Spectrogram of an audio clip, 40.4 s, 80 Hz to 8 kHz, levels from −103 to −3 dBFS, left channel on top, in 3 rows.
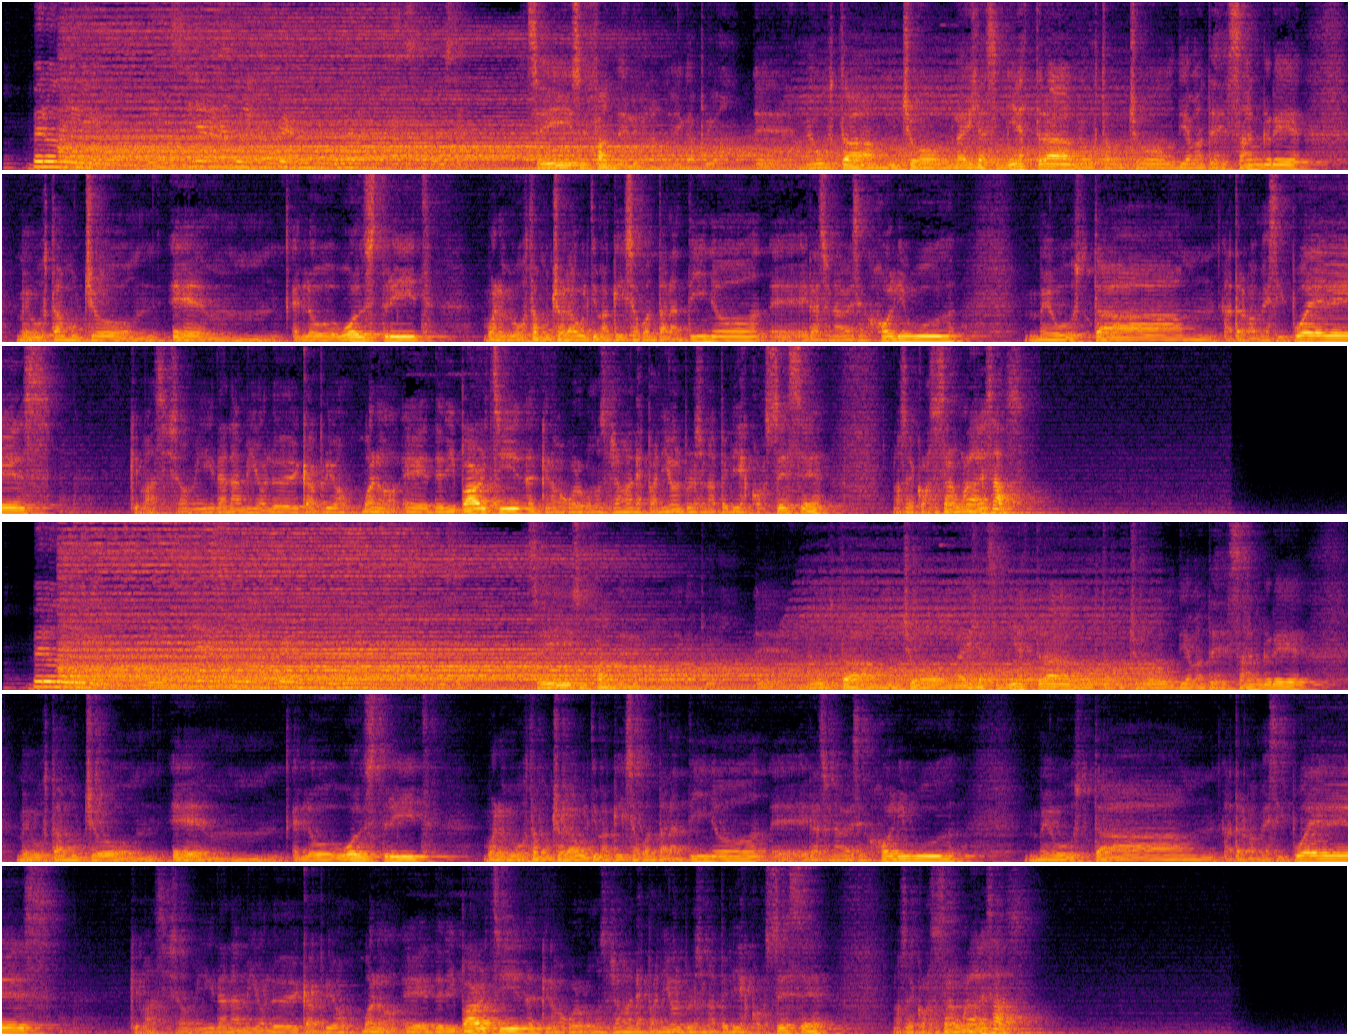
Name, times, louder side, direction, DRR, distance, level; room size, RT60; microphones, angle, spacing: voice 1, 0.3-4.5, equal, 20° left, 3.2 m, -25 dB
sound 1, 0.5-11.6, equal, 55° right, 3.0 m, -23 dB
voice 2, 5.3-7.3 7.5-13.0 13.6-17.7 18.3-23.1 23.7-27.3 28.2-35.1 35.8-37.1, left 2 dB, 45° left, 1.8 m, -22 dB
21.5 x 15.5 x 3.0 m
head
